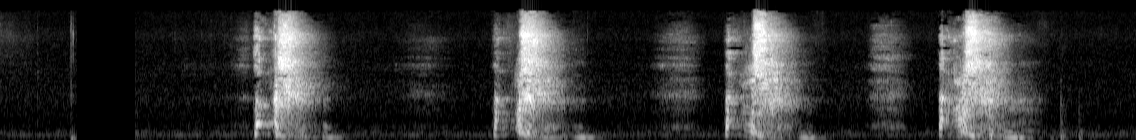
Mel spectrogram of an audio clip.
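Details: Man with a cold lasting over a week, having recurring sneezing fits: four forceful, hissing sneezes in quick succession over about eight seconds, with brief breaths between; a sneezing fit.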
